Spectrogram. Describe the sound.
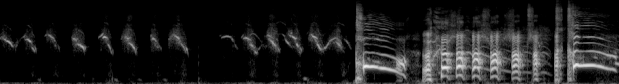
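A person mimics bird chirps by whistling: a quick run of high, rising chirps in short bursts, then louder, squeaky voiced tweets, clear with no talking.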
